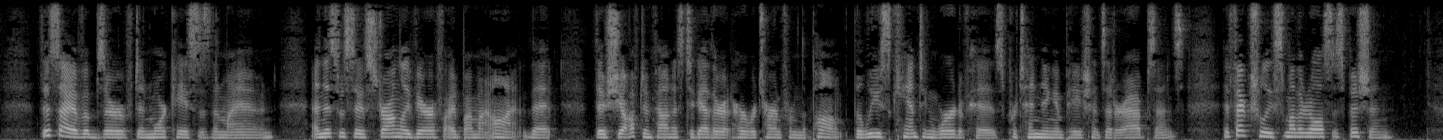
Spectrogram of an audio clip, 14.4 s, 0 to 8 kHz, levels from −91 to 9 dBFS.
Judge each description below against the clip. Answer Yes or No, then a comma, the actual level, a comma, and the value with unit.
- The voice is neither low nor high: Yes, medium, 180 Hz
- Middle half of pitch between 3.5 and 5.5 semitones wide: No, average, 2.9 semitones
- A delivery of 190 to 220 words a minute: Yes, average, 195 wpm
